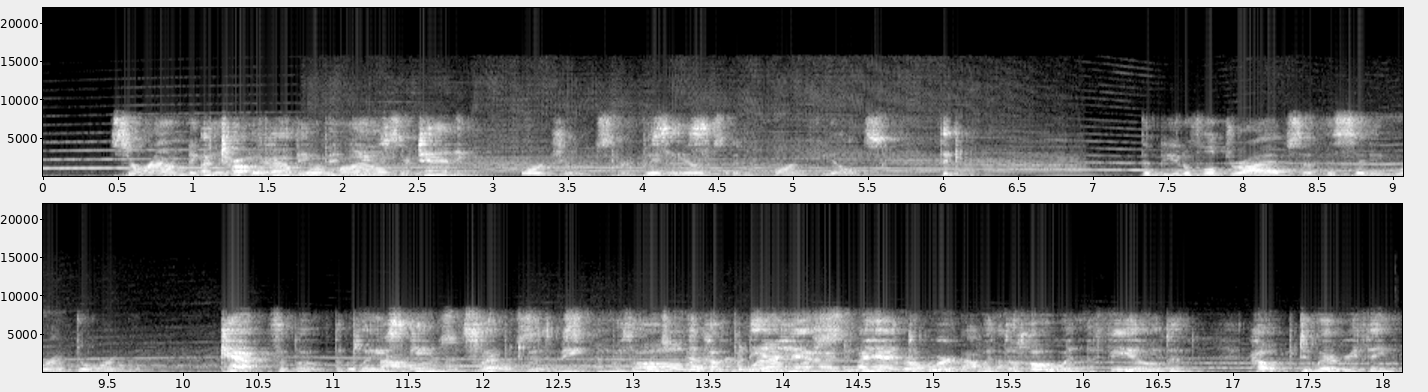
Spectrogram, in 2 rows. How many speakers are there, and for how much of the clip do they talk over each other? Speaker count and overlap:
2, about 44%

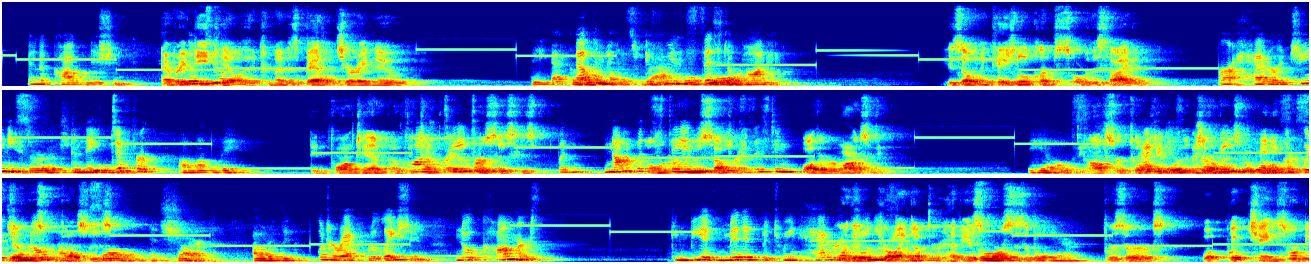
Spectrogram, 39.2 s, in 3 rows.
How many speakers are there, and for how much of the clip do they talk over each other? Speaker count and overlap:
3, about 32%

